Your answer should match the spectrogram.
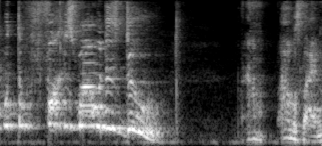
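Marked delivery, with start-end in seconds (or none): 0.0-1.6 high, stunned question; shocked disbelief. Retold or imitated. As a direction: teller stunned by the cellmate, asking high. Shocked reaction.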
